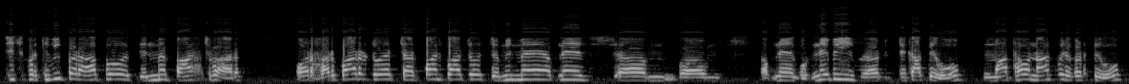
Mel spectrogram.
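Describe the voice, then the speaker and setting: High-voiced man arguing in a debate. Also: unhurried, poor audio. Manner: emphatic, interrupts others. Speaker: panel guest. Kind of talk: heated TV debate.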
